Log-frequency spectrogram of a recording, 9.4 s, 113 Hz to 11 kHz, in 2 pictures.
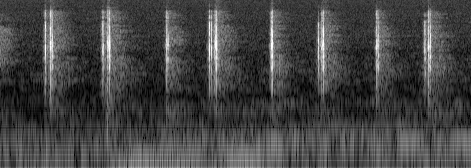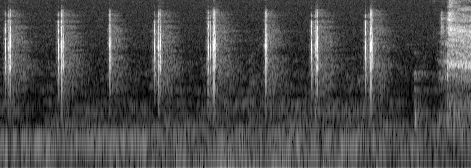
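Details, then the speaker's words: Samsung Galaxy S24 Ultra phone camera: sharp, regular ticking clicks about four a second, a faulty optical image stabiliser (OIS) rattle picked up strongly by the phone's internal mics; fixed after fitting a replacement camera part. "so what you listen for now is a rattling sound uh which we picked up by the phone and it is an issue with the phone"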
